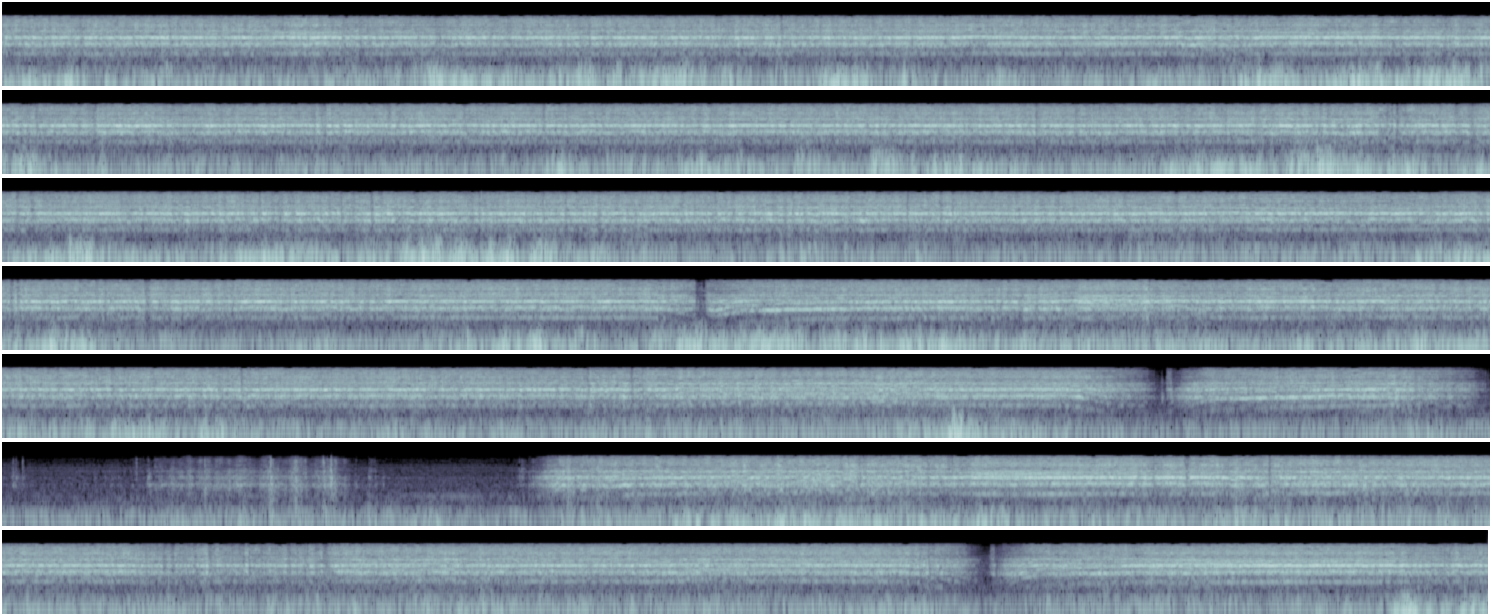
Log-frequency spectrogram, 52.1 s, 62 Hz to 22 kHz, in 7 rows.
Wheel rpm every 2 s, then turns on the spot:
160, 160, 160, 160, 160, 160, 160, 160, 160, 160, 160, 160, 150, 150, 160, 160, 160, 130, 60, 20, 140, 160, 160, 160, 130, 150.
38-40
